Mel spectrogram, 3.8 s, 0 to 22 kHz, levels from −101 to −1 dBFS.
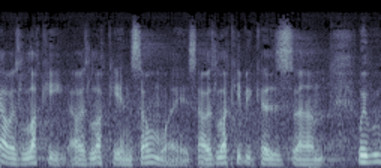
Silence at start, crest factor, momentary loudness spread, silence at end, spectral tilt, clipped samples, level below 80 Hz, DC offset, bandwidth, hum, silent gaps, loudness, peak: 0 s; 20 dB; 5 LU; 0 s; -4.5 dB/octave; under 0.1%; -64 dBFS; under 0.1%; 15.5 kHz; none; none; -30 LUFS; -8 dBFS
